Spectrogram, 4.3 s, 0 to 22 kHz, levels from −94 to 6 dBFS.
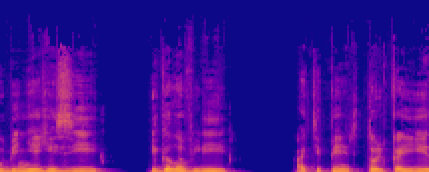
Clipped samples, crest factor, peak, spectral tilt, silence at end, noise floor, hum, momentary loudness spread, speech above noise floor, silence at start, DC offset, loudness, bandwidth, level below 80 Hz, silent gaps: under 0.1%; 18 dB; -8 dBFS; -6.5 dB/octave; 0 s; -89 dBFS; none; 12 LU; 65 dB; 0 s; under 0.1%; -25 LUFS; 16.5 kHz; -70 dBFS; 1.37-1.46 s, 2.63-2.71 s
